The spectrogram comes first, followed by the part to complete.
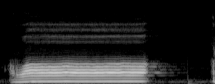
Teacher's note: জিহ্বার আগার উল্টা পিঠ তার বরাবর উপরে তালের সঙ্গে লাগিয়ে উচ্চারিত হয়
